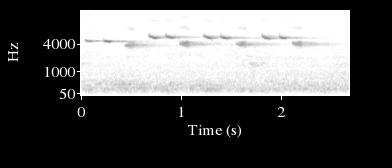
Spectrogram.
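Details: Repeated two-note whistles of a great tit, a bright higher note followed by a slightly lower one, cycling evenly several times.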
